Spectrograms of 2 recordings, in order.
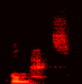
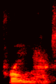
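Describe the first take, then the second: First: No r sound follows the first consonant. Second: An r sound follows the first consonant. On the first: The speaker calls it right. "it's Pomax" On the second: The speaker calls it wrong. "It's not Promax"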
